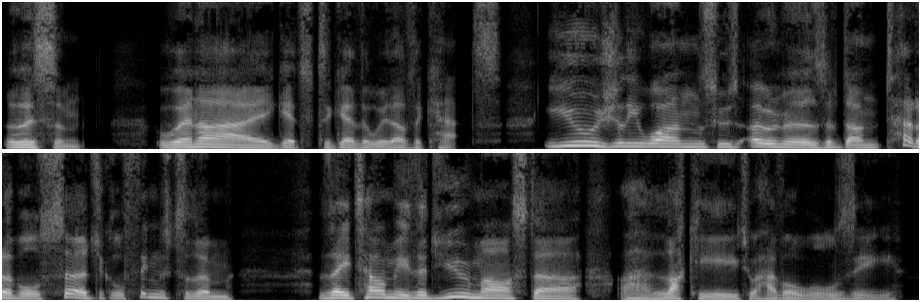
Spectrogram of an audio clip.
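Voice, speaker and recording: A man voicing a jaunty, flattering pet cat in an audiobook, with theatrical, old-fashioned pantomime phrasing. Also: medium pitch, measured pace, dry recording, clean studio sound, close to an everyday voice. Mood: hearty, boastful.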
